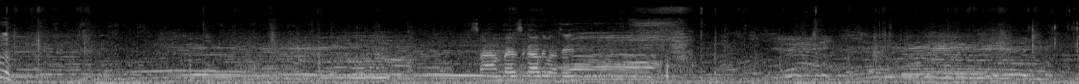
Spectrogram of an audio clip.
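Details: Raging, agitated cattle giving drawn-out bellowing moos, several overlapping calls rising and falling, with people talking and faint music underneath.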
